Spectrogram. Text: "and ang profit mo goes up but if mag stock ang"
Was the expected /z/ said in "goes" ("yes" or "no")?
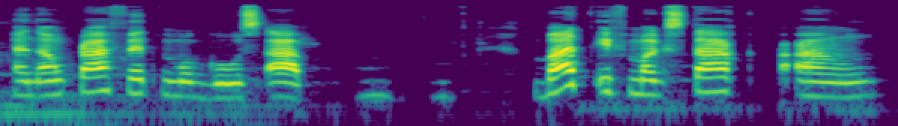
no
